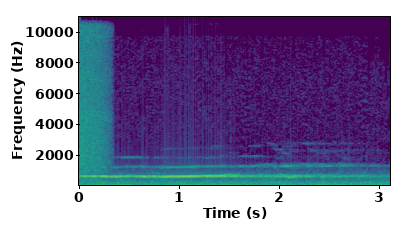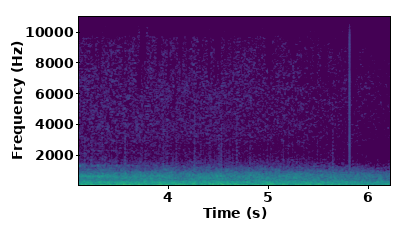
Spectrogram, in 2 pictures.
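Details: Humpback whale giving a long, steady moaning tone that holds level for about two seconds, then slowly fades, with a fainter higher overtone above it, over a constant low rumble of ocean noise.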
